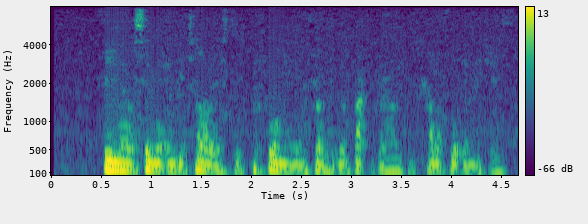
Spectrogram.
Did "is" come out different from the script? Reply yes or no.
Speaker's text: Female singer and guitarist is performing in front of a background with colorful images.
no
